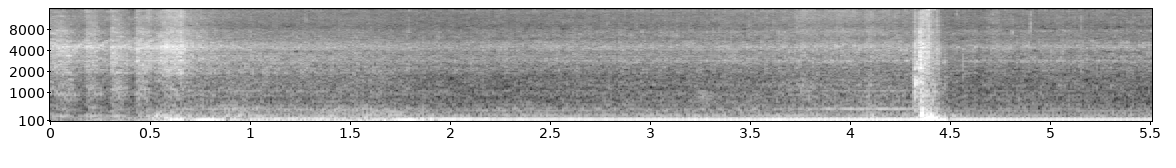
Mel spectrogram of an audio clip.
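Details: Nissan 370Z after fuel pump repair and priming: brief crank, catches quickly, settles into steady even low idle; starts and runs fine.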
